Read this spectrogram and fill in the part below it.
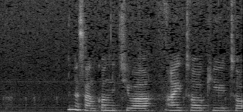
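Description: A woman speaks calmly and warmly, close to a microphone.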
